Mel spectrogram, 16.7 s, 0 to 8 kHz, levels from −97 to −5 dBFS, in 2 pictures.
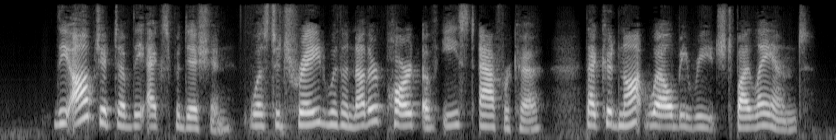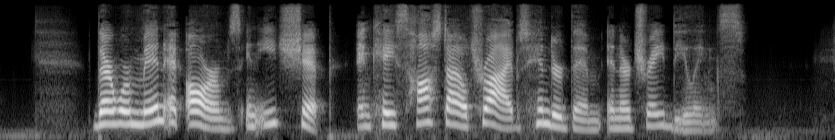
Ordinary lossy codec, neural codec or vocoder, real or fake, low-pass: MP3, 48 kbps; codec, 16 kHz, 0.5 kbps, X-Codec, HuBERT features, trained on LibriSpeech; fake; 7.2 kHz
